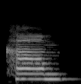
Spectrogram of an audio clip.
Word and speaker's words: calm: Calm, the L was left out. Right. That's also a silent letter.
